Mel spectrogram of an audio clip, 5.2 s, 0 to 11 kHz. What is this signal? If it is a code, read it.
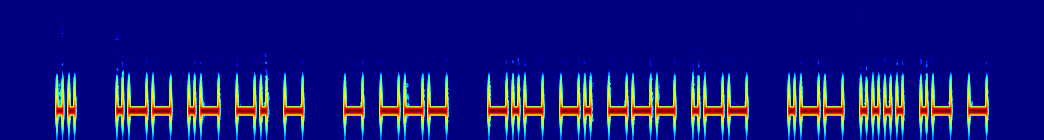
Morse code, heard as a keyed tone, about 40 wpm, 700 Hz. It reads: I WANT TO KNOW WHAT
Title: Sets of 5 Words Encore2 40wpm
